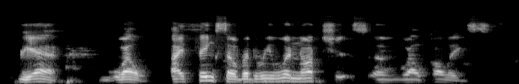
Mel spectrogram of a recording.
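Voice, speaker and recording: Very slowly, a man talks in a Portuguese accent. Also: medium pitch for a man, ordinary pitch variation. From Portugal. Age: 40s. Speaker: translator and guide. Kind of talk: interview. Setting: live video stream. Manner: halting.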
